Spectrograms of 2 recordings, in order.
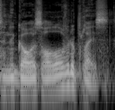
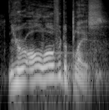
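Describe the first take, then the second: First: Low, level drone; monotone. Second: Bursting and scattered; louder, higher overexcited take; excited. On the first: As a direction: say it flat with no life. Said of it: "in a very monotone voice". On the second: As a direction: rush it out all fired up. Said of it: "You're very excited". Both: Shown as a demonstration.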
